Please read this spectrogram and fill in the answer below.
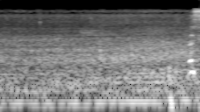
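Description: Road traffic noise: a steady low vehicle rumble from the street, with a brief thump near the end.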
